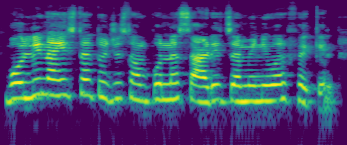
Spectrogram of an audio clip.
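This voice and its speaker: A woman's voice: sits high, steady tone, moderate pace, a little mellow, close to an everyday voice. A woman reading a story aloud, voicing a cruel, threatening male gang boss in a mocking manner. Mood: menacing.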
